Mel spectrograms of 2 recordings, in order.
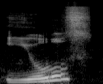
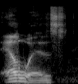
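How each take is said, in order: First: The surname starts with a Y sound. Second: The surname starts with a plain vowel sound. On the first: This is the Welsh way to say it. "I think it's pronounced Yules, actually" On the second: This is how the group usually says it. "We all pronounce it Elwes"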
